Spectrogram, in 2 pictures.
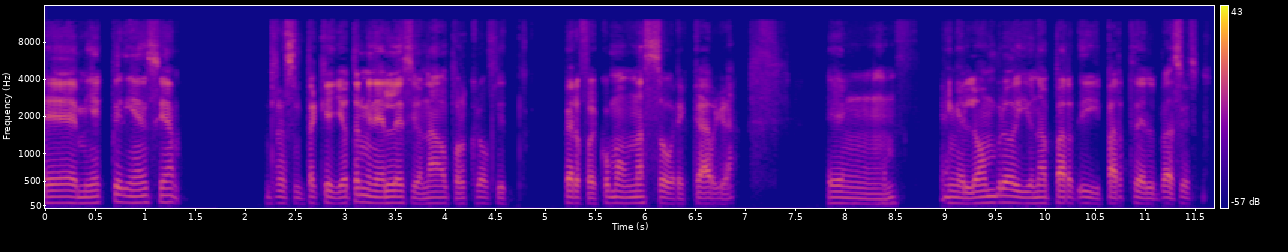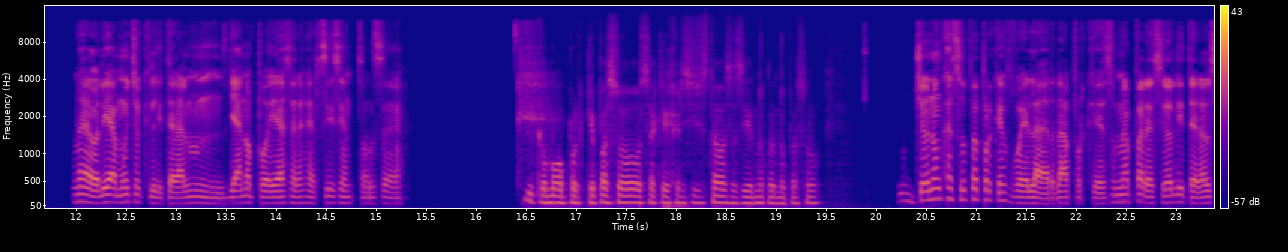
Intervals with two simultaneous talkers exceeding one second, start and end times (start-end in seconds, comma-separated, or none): none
